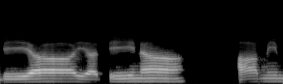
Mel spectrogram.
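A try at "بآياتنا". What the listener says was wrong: ইয়াটা টান দেবেন তো। বিআয়া। ইয়াটা টান দেন।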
